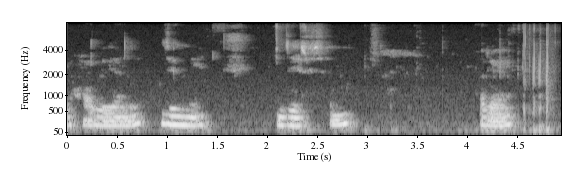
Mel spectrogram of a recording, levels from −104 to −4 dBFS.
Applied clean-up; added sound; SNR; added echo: none; none; none; none.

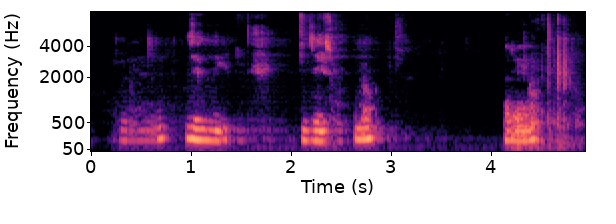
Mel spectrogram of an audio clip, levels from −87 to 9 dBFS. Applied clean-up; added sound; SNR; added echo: neural mask model DeepFilterNet 3.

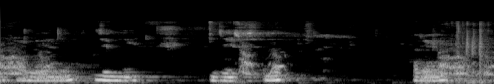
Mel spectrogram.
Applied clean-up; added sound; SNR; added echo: classical method WPE with log-MMSE.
